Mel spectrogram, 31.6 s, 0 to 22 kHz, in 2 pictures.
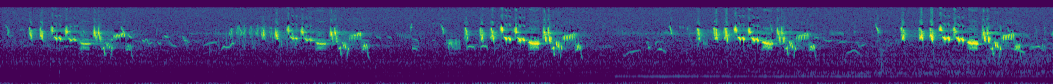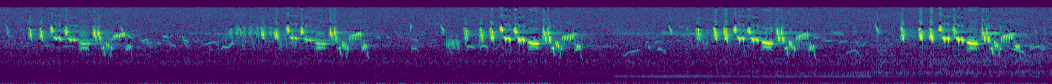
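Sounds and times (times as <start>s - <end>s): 
Emberiza pallasi bunting singing: 4.2s - 15.9s, 20.1s - 31.5s.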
